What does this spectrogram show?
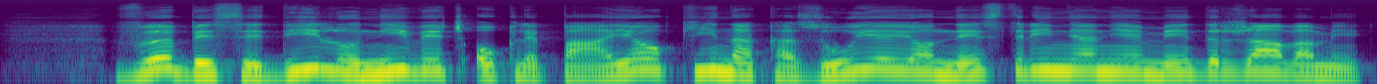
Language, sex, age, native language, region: Slovenian, female, 60+, Slovenian, Drava region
